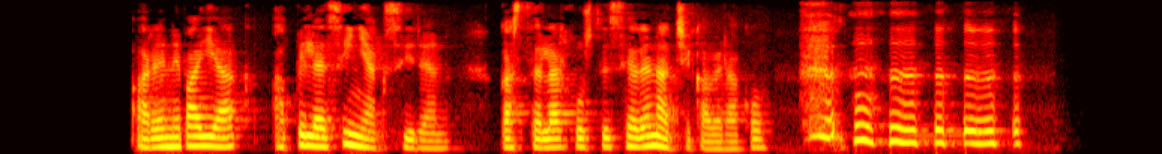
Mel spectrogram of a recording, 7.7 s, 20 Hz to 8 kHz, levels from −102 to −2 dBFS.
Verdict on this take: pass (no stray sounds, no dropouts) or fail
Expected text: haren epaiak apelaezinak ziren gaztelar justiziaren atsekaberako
fail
